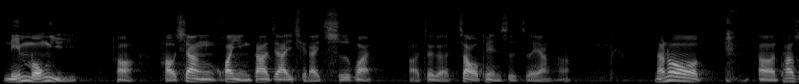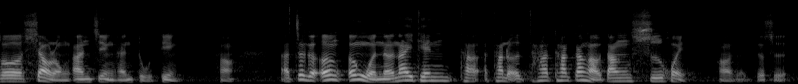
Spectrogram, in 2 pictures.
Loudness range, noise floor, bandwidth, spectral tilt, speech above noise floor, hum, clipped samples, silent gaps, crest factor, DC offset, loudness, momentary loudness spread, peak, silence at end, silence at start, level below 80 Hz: 4 LU; -62 dBFS; 16 kHz; -5.5 dB/octave; 29 dB; none; under 0.1%; none; 20 dB; under 0.1%; -34 LUFS; 16 LU; -14 dBFS; 0.1 s; 0.05 s; -90 dBFS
